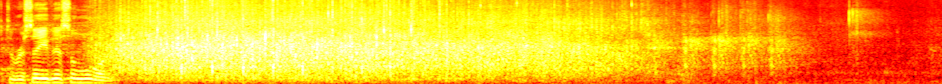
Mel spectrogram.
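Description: A large audience applauds, then the clapping fades.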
